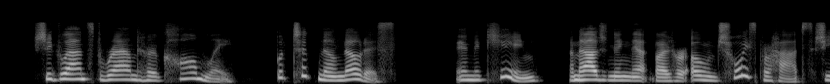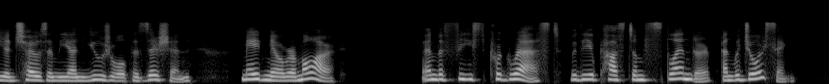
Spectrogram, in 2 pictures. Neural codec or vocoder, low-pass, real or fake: codec, 16 kHz, 1 kbps, FunCodec, trained on Chinese and English, 50 frames a second; 7.2 kHz; fake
